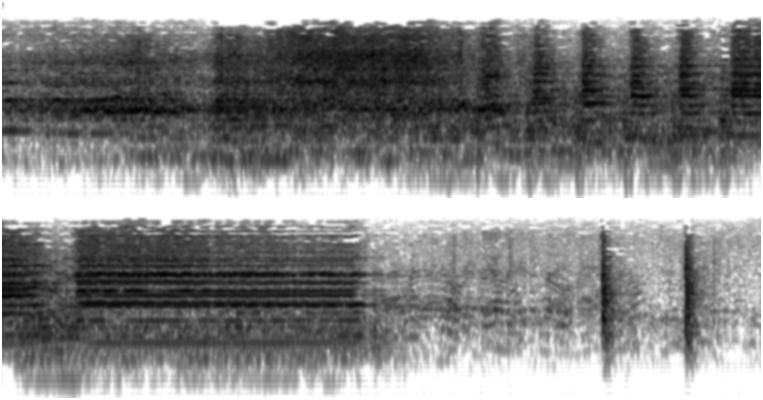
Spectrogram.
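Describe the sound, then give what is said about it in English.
A loud, continuous roar of a car speeding downhill with an unconscious man at the wheel, blaring horns layered over it, building for several seconds as it hurtles toward a crossroad with a red blinking traffic light and swerves into cross traffic, then dropping away abruptly into a quieter stretch broken by two sharp knocks. “The car hurtles toward it faster and faster, then swerves madly into the cross traffic.”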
